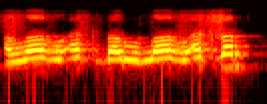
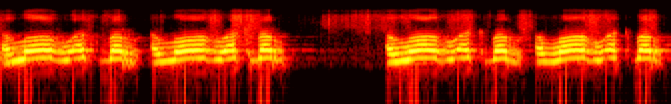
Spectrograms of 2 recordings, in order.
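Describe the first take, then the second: First: First أكبر ends in -ru, running into الله; connected pair, damma on the first أكبر, silent R on the last; first R voweled, joined. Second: Every أكبر stopped on a bare R; slow, separate phrases, each أكبر ending in silent R; both Rs unvowelled. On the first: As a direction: link it as akbaru-llahu akbar. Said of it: "ويصل بينهما". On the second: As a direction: keep each الله أكبر unjoined, closing on R. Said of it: "إما أن تسكن". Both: Shown as a demonstration.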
